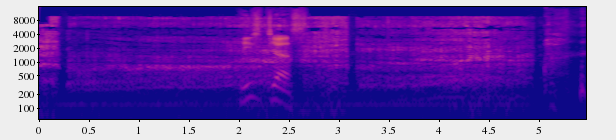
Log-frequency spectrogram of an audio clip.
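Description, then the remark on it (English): A large Rottweiler growls low and continuously, rising into a louder snarling roar partway through, while its owner gives it a bath, with a person briefly talking over it. “That is one ticked off Rottweiler. It looks like he's gonna bite his arm.”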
